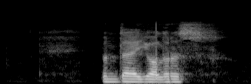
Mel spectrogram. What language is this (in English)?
Uzbek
